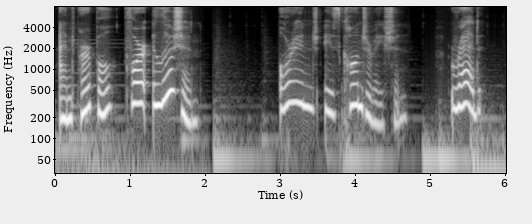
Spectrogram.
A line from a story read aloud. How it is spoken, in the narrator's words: she smirks playfully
